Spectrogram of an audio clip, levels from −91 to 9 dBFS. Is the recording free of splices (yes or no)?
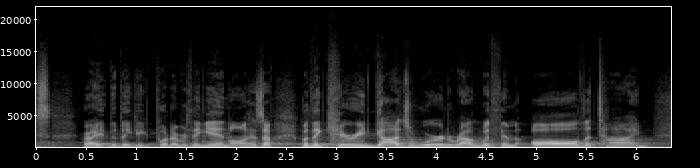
no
